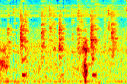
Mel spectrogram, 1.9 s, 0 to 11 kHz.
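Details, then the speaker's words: Nisshindo 100-day torsion/anniversary clock, plate 1469E, with a new suspension spring, running about five minutes, heard via a beat amplifier: crisp, even ticks about three per second, clicking about 180 degrees apart, so it is running in beat. "click there and it's clicking about there which is about like I said about 180 degrees apart from each other and that's what you want um the clock has been running for about five minutes before I started this video"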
